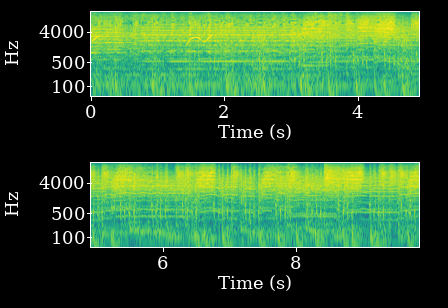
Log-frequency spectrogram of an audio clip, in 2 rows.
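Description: A horse gallops in the video game Dynasty Warriors 8, rhythmic hoofbeats under a dense mix of battle clashes, music and effects.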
